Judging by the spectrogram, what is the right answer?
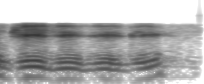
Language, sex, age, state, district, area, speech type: Urdu, male, 30-45, Uttar Pradesh, Saharanpur, urban, conversation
